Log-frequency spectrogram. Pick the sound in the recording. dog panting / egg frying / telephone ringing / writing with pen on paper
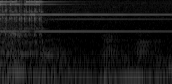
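telephone ringing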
